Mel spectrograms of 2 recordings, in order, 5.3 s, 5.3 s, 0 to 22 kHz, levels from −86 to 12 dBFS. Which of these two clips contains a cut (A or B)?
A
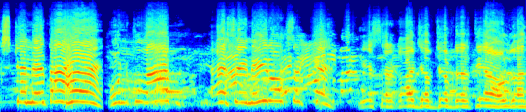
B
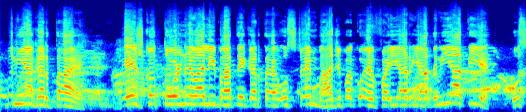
A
